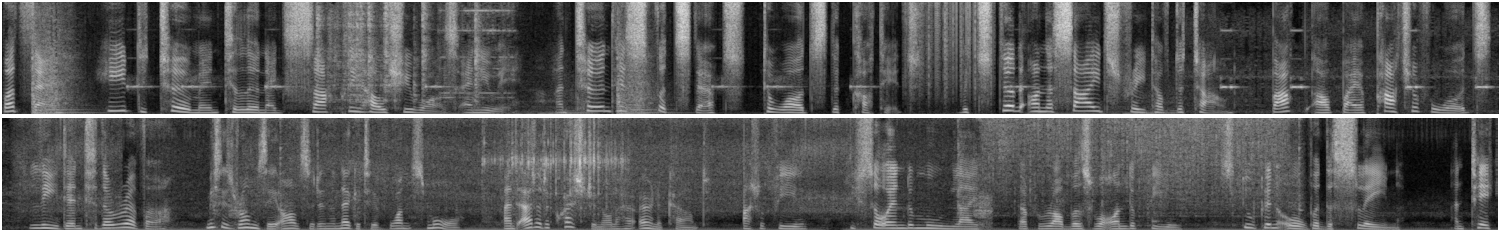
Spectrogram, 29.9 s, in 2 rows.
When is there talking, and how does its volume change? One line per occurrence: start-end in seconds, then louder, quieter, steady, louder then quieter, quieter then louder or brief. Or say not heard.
0.0-29.9 steady.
